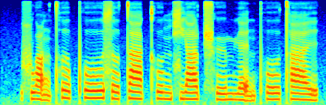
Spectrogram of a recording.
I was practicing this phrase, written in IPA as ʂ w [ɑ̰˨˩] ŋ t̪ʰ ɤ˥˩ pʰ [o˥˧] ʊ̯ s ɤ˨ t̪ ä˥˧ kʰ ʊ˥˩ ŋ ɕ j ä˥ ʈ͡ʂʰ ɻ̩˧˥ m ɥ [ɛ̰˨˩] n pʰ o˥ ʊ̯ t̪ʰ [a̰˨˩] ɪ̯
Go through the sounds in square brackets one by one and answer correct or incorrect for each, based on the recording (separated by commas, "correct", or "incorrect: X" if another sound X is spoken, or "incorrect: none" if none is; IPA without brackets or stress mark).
correct, incorrect: o˥, correct, incorrect: a˥˩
